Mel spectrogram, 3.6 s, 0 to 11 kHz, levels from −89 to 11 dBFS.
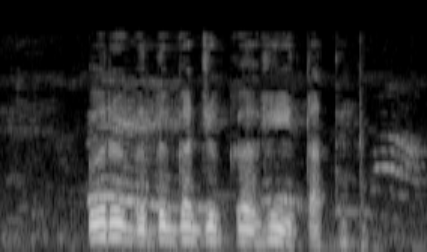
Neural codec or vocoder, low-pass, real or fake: none; 7.2 kHz; real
